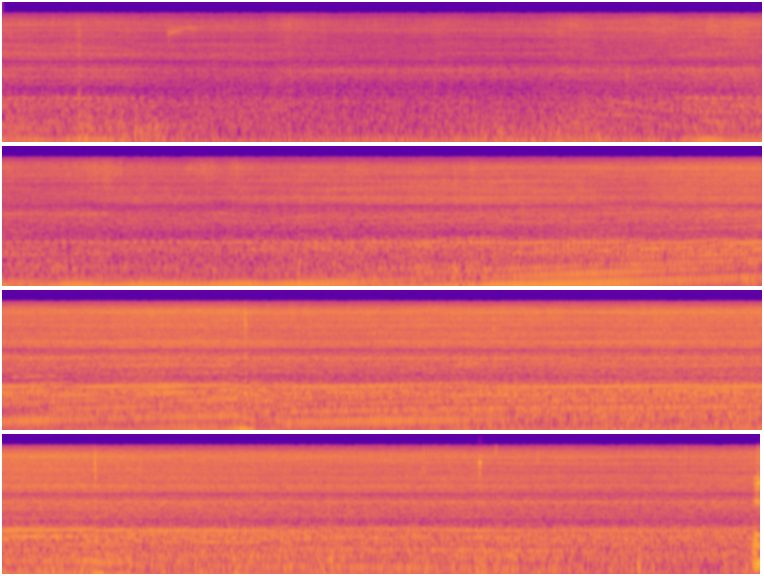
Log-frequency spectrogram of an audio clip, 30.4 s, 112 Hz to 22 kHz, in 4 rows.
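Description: The engine of a 2015 Can-Am Spyder RT three-wheeled roadster, a Rotax 1330 inline three-cylinder, running while the trike is ridden on the road. It gets louder about a quarter of the way in and climbs steadily in pitch as it accelerates around the middle, with two short knocks later on.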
